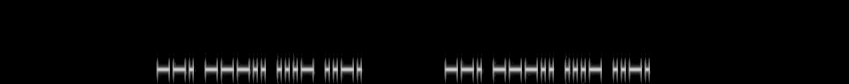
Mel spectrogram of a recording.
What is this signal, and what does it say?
Morse code, heard as a keyed tone, about 32 wpm, 700 Hz. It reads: G8VF G8VF
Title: DXCC-100 Call Signs - 4 Characters - Repeated 2x - 30wpm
